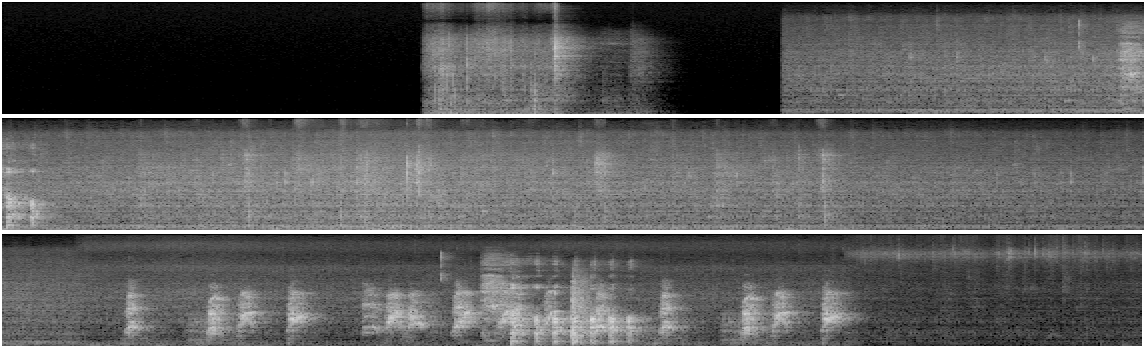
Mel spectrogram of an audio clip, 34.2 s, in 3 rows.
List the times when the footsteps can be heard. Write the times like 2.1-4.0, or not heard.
4.2-6.5, 12.8-19.9.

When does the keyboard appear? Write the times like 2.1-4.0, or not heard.
not heard.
